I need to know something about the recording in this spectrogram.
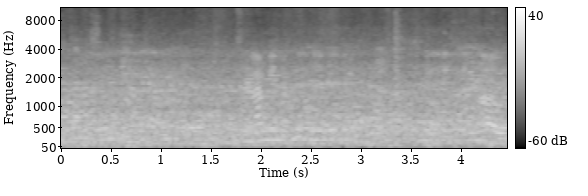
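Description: Footsteps tap on a tiled floor.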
